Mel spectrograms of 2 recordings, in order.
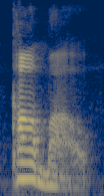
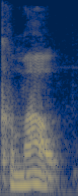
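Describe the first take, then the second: First: The stress falls on the word come. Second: The stress falls on the word out. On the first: The speaker calls it wrong. "He said come out" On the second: The speaker calls it right. "The the second part is always the primary stress"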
